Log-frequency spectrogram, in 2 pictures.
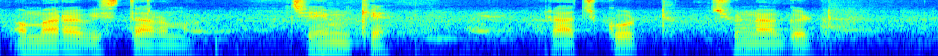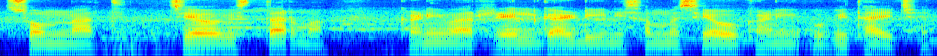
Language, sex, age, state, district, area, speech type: Gujarati, male, 18-30, Gujarat, Rajkot, rural, spontaneous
